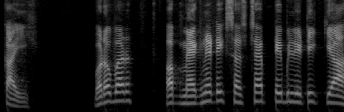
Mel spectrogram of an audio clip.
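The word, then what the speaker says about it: χ: से किससे डिनोट करेंगे इट इज a Greek letter pronounce as अ काई बरोबर अब मैग्नेटिक ससेप्टिबिलिटी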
